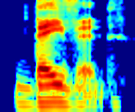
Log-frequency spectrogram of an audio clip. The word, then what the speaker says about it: David: call him David because he would say it's Davi. It's Davi because that's probably how you pronounce it in whatever Latin country he was from, right?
